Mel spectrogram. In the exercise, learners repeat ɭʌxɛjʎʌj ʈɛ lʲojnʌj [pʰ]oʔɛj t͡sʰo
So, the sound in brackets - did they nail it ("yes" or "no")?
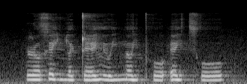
yes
